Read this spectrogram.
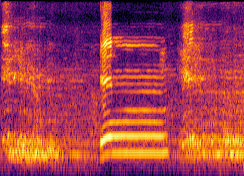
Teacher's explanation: নাক থেকে উচ্চারণ হয়, মুখ থেকে, মুখ দিয়ে হয় না, নাক দিয়ে। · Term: গুণ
